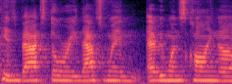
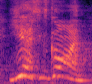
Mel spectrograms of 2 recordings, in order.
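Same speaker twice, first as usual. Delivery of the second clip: higher, slow relieved cheer; hopeful cheer; 7 semitones higher, slower than usual. Retold or imitated. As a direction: cheer as the villain seems gone. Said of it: "I'm going back and forth".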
